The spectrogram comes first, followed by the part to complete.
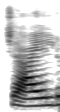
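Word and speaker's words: child: इसे लर्ड जैसे चाइल्ड अब यहां पर चाइल्ड में हमने इसे चिल्ड क्यों नहीं पढ़ा क्योंकि आई एल अगर कहीं पर भी होता है तो उसे आइल्ड पढ़ते हैं।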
